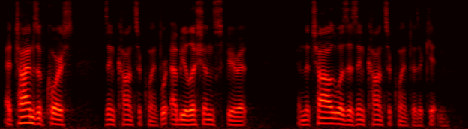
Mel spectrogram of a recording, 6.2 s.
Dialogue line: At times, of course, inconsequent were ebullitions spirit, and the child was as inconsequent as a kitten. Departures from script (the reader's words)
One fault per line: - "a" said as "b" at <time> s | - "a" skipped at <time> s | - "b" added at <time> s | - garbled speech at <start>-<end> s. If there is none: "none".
none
